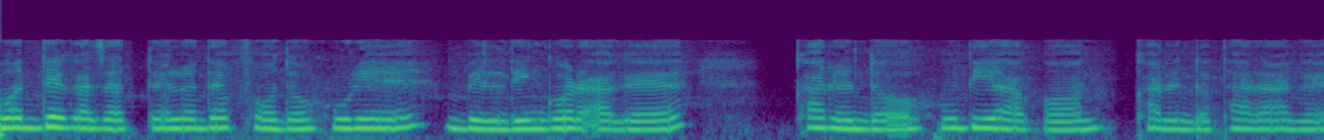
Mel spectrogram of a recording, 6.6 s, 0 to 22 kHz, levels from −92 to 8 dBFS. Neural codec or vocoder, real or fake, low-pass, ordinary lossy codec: codec, 16 kHz, 8 kbps, FunCodec, trained on Chinese and English, 25 frames a second; fake; none; none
